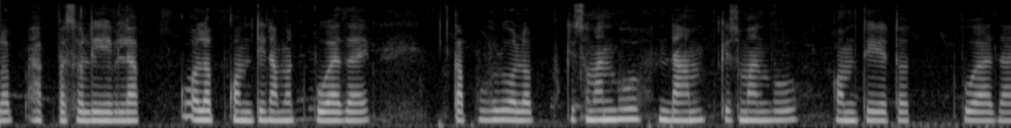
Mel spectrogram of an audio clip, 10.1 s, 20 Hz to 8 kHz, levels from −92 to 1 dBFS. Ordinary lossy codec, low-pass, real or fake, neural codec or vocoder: MP3, 48 kbps; 7.2 kHz; real; none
